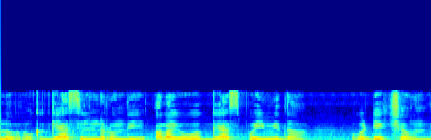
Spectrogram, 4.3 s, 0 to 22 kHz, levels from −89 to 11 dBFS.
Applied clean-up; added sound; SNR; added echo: none; none; none; none.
